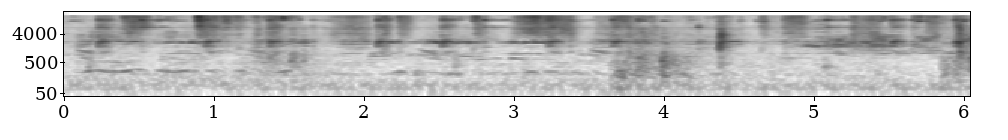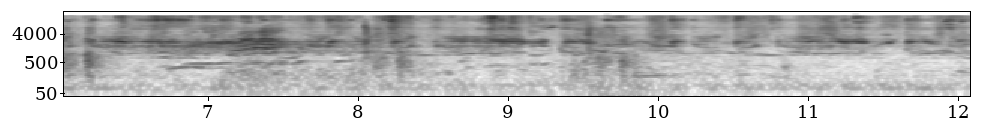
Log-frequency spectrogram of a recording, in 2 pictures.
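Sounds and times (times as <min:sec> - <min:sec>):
music playing: 0:00.0 - 0:12.0
young children's voices: 0:06.5 - 0:10.1.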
